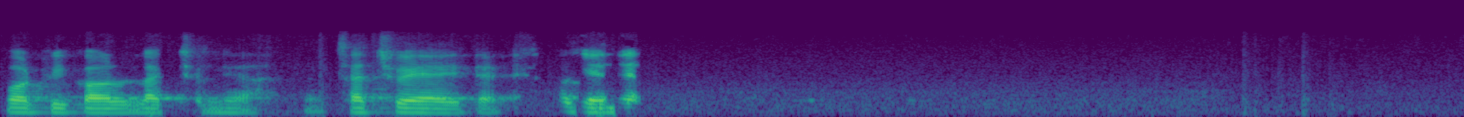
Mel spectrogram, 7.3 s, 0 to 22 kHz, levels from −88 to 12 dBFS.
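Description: From 2.65 to 3.33 s, the talker's speech drops sharply, by around 25 dB at its deepest. The affected stretch adds up to roughly 0.7 s. The sound thins and partly cuts out, then recovers. This is speech suppressed in double talk. Both ends were likely talking at once. The echo canceller could not tell the local voice from the loudspeaker echo. So it turned everything down together.

From 4.55 to 4.59 s, a brief scrap of a second voice comes through. It is very faint, around 40 dB below the talker. It lasts only a few hundredths of a second. This is the other side's voice leaking through. The far end likely plays on a loudspeaker and reaches the microphone. The echo canceller missed this small piece. The whole clip is band-limited to 8 kHz by the Opus call path.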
